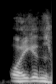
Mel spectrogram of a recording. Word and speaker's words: Eugen: Is it Eugen the German way or Eugene?" He said, "Eugen's right, but I go by I kind of give up and I take Eugene."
